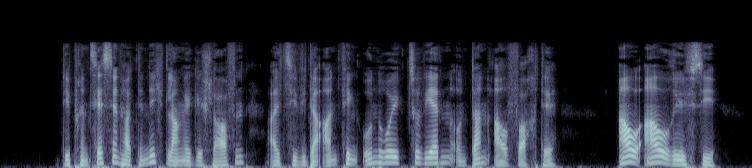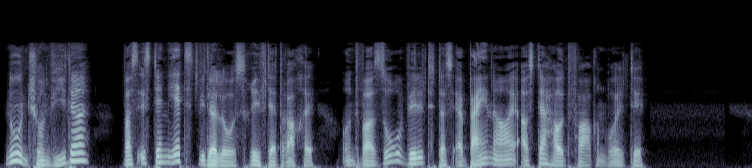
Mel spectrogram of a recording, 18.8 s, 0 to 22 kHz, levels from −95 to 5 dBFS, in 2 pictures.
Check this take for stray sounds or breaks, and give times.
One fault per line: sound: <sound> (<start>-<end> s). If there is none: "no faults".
no faults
